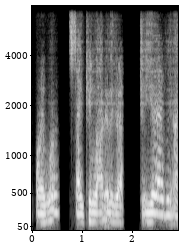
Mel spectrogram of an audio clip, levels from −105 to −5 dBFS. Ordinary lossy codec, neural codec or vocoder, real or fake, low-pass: none; codec, 44.1 kHz, 0.9 kbps, DAC; fake; 7.2 kHz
